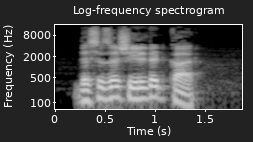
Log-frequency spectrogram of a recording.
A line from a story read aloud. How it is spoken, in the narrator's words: Thakur says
